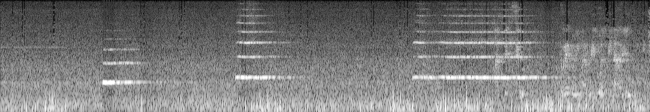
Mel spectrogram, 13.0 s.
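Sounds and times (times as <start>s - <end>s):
train coaches rumbling past: 0.0s - 13.0s
train horn blasts: 2.0s - 3.4s, 4.7s - 6.1s, 8.2s - 11.2s.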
